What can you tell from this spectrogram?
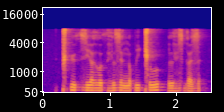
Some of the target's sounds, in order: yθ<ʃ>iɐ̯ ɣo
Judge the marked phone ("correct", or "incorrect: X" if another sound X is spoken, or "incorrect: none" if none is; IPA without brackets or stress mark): incorrect: z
